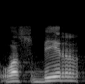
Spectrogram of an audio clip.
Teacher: In the word wasbir, the ra here is supposed to be pronounced bitarqiq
